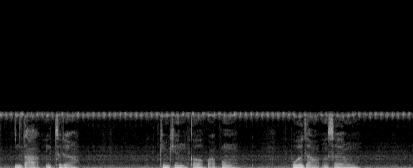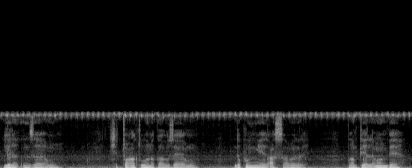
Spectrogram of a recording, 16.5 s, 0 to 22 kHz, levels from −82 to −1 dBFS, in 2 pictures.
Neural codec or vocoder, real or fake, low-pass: vocoder, 44.1 kHz, 128 mel bands, Pupu-Vocoder; fake; 7.2 kHz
